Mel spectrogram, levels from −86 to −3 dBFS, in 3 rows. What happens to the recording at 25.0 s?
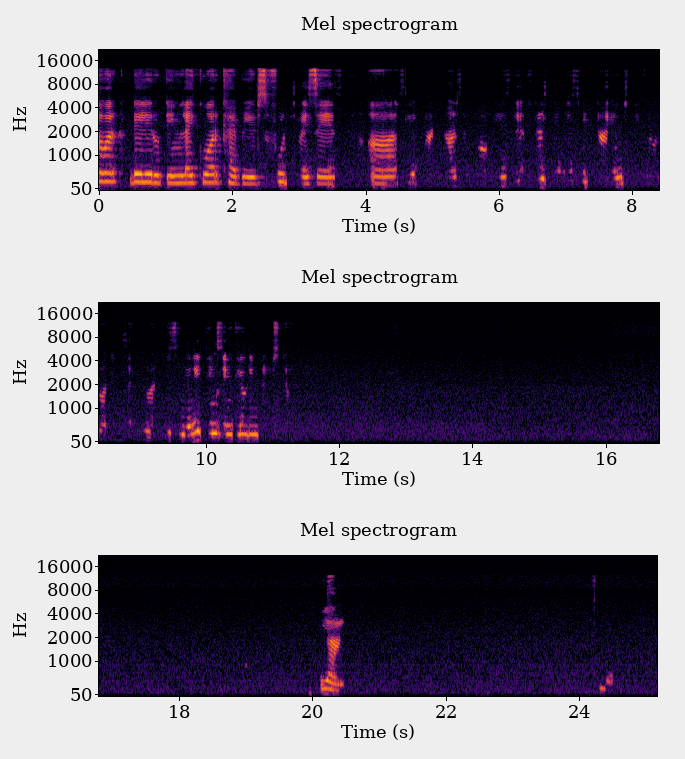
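At 25.0 s the speech is still hollow from channel delay (comb filtering): one channel lags under a millisecond, cancelling evenly spaced frequencies from around 700 Hz, seen as steady dark spectrogram bands.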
